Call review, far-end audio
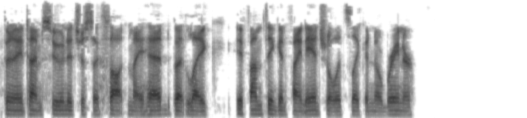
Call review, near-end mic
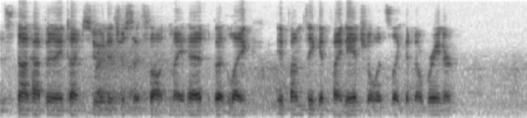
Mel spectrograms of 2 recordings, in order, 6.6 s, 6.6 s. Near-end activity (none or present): present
